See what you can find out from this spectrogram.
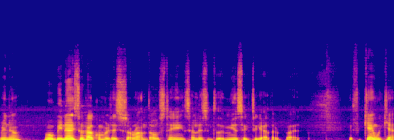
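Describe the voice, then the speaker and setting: Fairly quick and fairly low-pitched, a man talks with a strong non-native accent and ordinary pitch variation. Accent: thick foreign accent in English. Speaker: YouTuber, guitar and music channel. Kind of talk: casual vlog channel update. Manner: hesitant, many filler words.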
